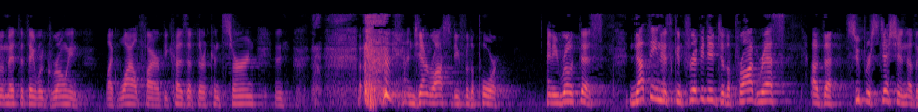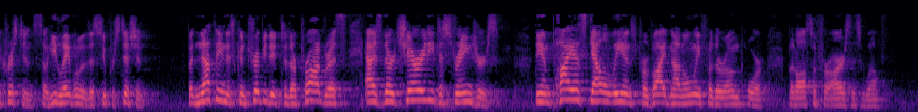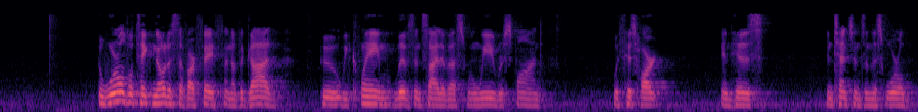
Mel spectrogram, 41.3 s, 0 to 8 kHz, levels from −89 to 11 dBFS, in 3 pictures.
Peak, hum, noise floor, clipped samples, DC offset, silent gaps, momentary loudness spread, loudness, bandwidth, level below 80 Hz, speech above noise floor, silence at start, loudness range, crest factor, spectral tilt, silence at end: -12 dBFS; none; -67 dBFS; under 0.1%; under 0.1%; none; 16 LU; -34 LUFS; 5.6 kHz; -72 dBFS; 34 dB; 0 s; 10 LU; 22 dB; -4.5 dB/octave; 0.1 s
